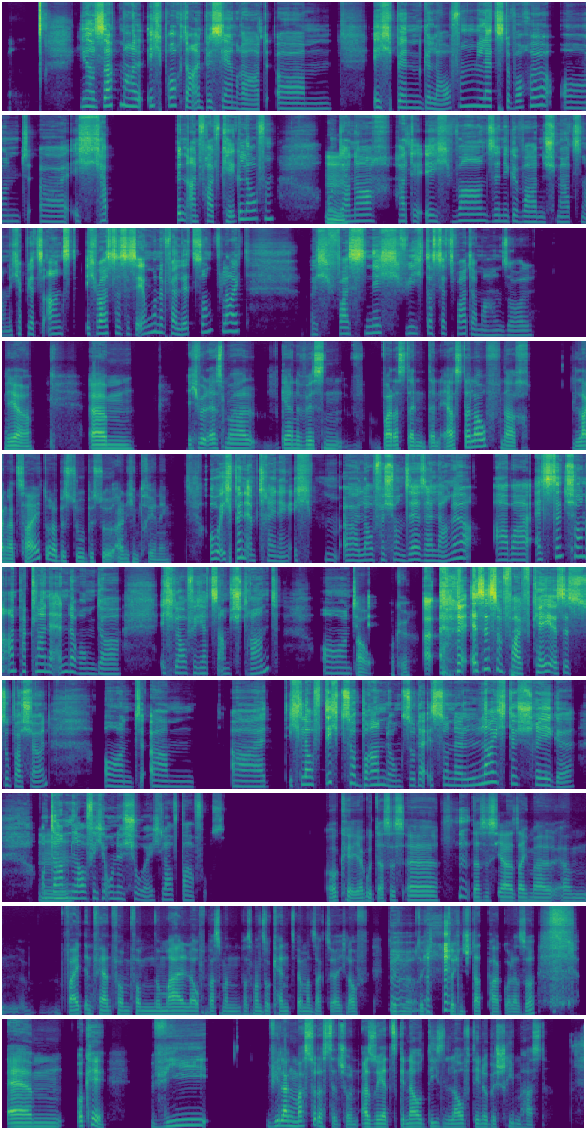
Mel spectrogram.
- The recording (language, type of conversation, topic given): German, advice, Wie kann ich mit der Angst umgehen, mich beim Training zu verletzen?
- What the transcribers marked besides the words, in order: in English: "5K"; chuckle; other noise; in English: "5K"; chuckle; chuckle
